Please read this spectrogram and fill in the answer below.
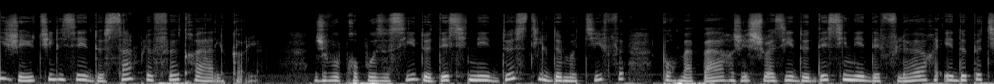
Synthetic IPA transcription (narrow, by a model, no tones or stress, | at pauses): ʒeyt̪ilized̪əsɛ̃pləføt̪χəalkɔ̰l | ʒəvupχɔpozosid̪əd̪esined̪øst̪ʰild̪əmɔt̪ʰifpuʁmapaːʁʒeʃwazid̪əd̪esined̪eflœːʁed̪əpət̪i̥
